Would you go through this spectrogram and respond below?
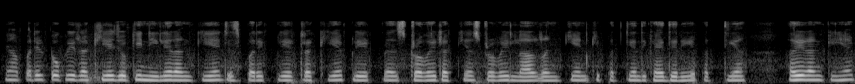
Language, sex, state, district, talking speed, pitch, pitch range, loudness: Hindi, female, Chhattisgarh, Raigarh, 265 wpm, 195 Hz, 190-205 Hz, -26 LUFS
